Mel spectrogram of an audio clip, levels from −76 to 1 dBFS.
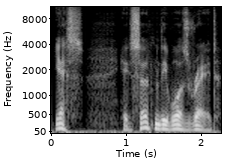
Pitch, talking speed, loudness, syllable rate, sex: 100 Hz, 130 wpm, -15 LUFS, 4.1 syllables/s, male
